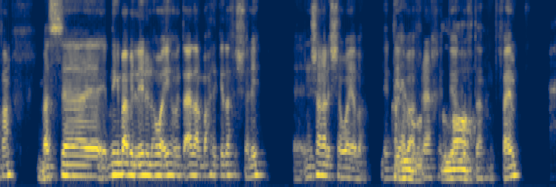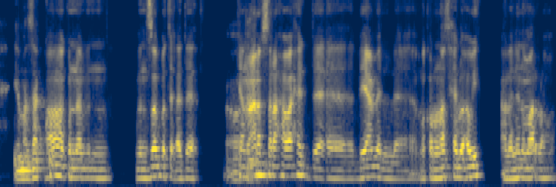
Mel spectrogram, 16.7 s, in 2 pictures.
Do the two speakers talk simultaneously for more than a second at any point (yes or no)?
yes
